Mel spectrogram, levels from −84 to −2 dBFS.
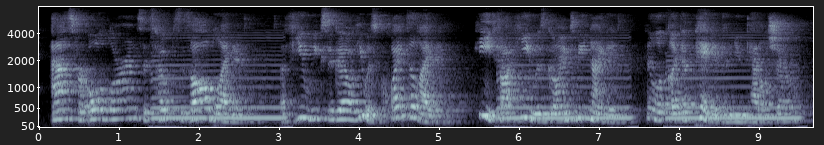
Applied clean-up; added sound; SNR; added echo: none; Wind instrument, woodwind instrument; 4 dB; reverberation time 0.9 s.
